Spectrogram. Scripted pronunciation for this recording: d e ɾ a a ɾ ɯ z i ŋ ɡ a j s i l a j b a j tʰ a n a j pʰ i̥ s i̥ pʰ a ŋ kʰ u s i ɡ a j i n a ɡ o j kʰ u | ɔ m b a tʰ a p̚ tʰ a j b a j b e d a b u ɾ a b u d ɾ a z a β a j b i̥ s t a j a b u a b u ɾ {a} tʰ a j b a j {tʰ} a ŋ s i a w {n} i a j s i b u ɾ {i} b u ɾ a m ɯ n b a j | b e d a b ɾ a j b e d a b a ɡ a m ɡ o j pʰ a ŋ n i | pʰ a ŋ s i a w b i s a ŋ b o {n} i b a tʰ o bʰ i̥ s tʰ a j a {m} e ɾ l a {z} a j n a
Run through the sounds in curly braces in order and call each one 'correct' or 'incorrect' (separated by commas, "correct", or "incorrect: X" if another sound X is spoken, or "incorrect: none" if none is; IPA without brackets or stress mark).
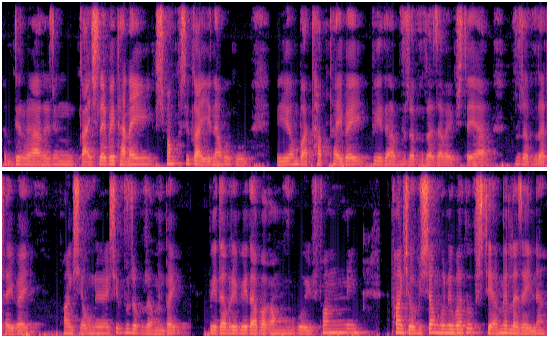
correct, incorrect: pʰ, correct, incorrect: a, correct, correct, correct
